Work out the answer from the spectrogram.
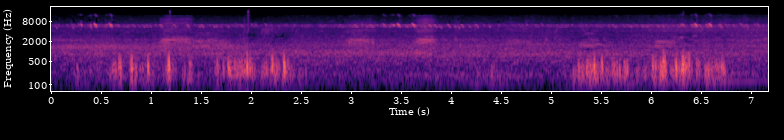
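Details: White-browed coucal (Centropus superciliosus) gives two runs of low, hollow, bubbling hoots, each lasting about two seconds, over a steady high insect hum and faint higher chirps.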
